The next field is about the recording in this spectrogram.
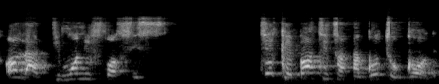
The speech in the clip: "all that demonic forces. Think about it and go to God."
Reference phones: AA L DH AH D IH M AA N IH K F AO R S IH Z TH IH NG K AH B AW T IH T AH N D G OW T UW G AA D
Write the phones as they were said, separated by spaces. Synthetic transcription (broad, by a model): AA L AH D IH M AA N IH F AO S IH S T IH K AH B AW T IH T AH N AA G OW T UW G AA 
